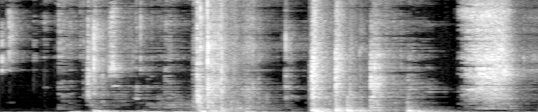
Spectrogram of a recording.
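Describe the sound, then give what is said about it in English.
A bottle that a player was chewing on is snatched out of their hand and thrown across the room, giving a run of four loud, hollow thuds and clunks in uneven rhythm, followed by a brief fading hiss and rattle. “Sorry, Fenrir gets distracted as one of the players begins chewing on a bottle and it requires to snatch out of the player's hand and launch it across the room.”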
